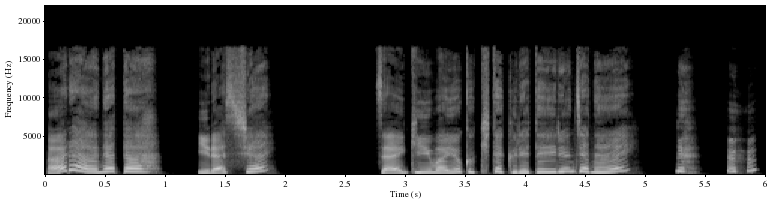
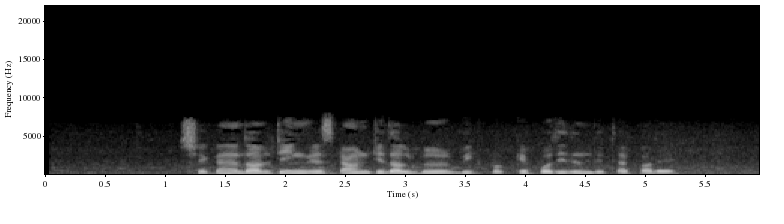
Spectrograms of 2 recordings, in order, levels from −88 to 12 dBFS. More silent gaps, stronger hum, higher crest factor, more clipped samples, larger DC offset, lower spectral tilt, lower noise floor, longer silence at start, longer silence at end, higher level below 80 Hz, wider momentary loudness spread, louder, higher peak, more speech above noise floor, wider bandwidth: first, 1.10-1.27 s, 2.07-2.75 s, 5.05-5.25 s, 5.55-5.67 s vs none; neither; about the same, 14 dB vs 18 dB; neither; neither; second, -2.5 dB/octave vs -7 dB/octave; first, under -90 dBFS vs -55 dBFS; second, 0 s vs 1.15 s; second, 0.1 s vs 0.7 s; about the same, -64 dBFS vs -60 dBFS; first, 13 LU vs 10 LU; about the same, -19 LUFS vs -20 LUFS; about the same, -6 dBFS vs -4 dBFS; first, over 72 dB vs 36 dB; first, 17 kHz vs 7.6 kHz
